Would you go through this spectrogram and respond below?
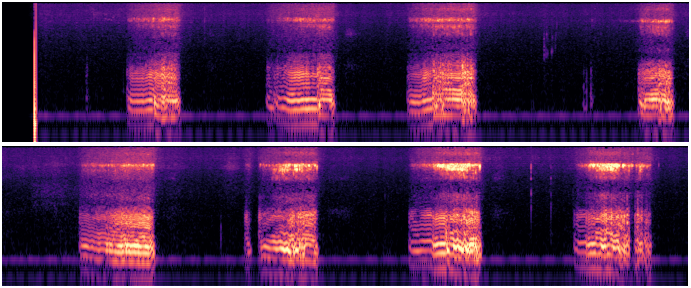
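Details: Panther (big cat) asleep, snoring steadily: deep rumbling snores repeating about every two and a half seconds; snoring.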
